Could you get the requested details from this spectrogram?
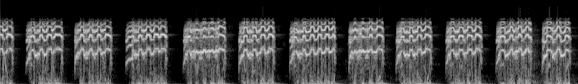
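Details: Common kestrels at a nest box in Théding, 20 March 2024: an adult male fights a young male in juvenile plumage for the box, where a female is present. Harsh, wavering notes repeat about twice a second in a steady series.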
